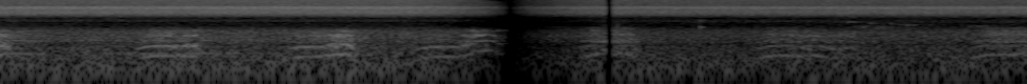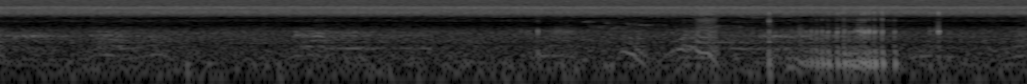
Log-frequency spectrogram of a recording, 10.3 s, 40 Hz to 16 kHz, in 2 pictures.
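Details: Hokkaido sable calling from a tree hollow in a Shiretoko forest, Hokkaido, Japan, on 26 July 2018, with a pair huddled together in the breeding season; faint, short clucking notes repeat roughly every second through steady background hiss.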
